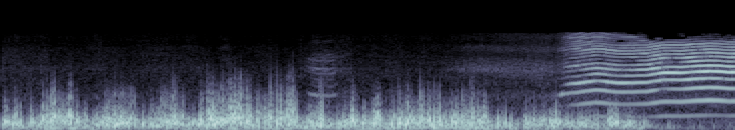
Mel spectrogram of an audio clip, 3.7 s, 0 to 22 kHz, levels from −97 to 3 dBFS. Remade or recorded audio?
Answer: recorded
